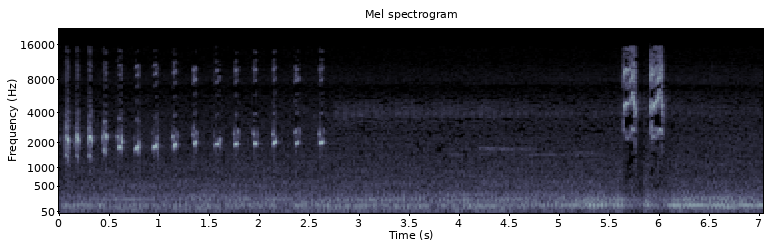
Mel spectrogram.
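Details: Greater green leafbird jamtrok song, a quick string of about twelve clipped whistled notes, then near silence with low hum before two brief harsh high bursts.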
